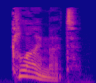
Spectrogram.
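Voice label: "climate", British English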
